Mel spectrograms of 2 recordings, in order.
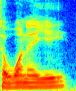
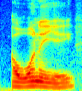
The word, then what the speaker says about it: Awoniyi: I always in my head pronounced it as Awoniyi, but there is a little sneaky extra I in there, so maybe it's Awoniyi.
